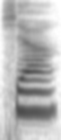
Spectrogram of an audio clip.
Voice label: "sia2", taiwanese Syllables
